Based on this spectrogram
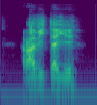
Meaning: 1. to resupply (army, etc.) 2. to refuel 3. to revictual 4. to stock up, take on fresh supplies
- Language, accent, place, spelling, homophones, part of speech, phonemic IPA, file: French, France, Lyon, ravitailler, ravitaillai / ravitaillé / ravitaillée / ravitaillées / ravitaillés / ravitaillez, verb, /ʁa.vi.ta.je/, LL-Q150 (fra)-ravitailler.wav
